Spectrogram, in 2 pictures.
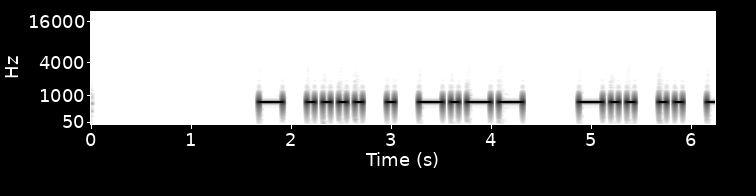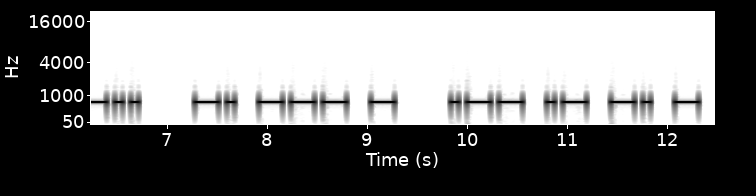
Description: Morse code, heard as a keyed tone, about 15 wpm, 700 Hz. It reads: THEY DID NOT WANT
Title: Speed-Racing - Sets of 5 Words 15wpm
